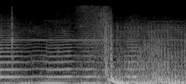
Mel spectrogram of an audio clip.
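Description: A hoverfly buzzes with a steady, nasal drone; partway through its pitch swoops downward as it zips past, then the buzzing carries on a little rougher, with no talking.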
